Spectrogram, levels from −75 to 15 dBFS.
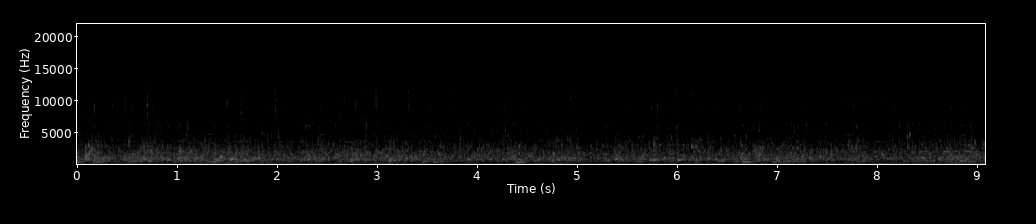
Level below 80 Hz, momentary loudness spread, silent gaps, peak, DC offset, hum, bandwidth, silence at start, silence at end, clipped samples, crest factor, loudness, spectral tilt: -60 dBFS; 4 LU; none; -32 dBFS; under 0.1%; none; 19 kHz; 0 s; 0 s; under 0.1%; 18 dB; -50 LUFS; -2.5 dB/octave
